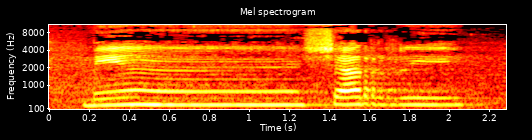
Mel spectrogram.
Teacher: Jadi bacanya min syarri, nonnya dibaca samar karena ada non sukun bertemu dengan sin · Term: ikhfa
